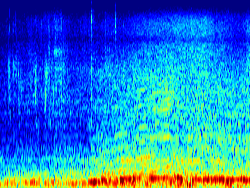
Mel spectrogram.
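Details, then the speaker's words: Chevrolet Cruze on a road test after its bad-turbo complaint: the engine pulls hard and cleanly as revs climb, a smooth rising note with no whistle, flutter or hesitation, a big improvement; the turbo is boosting normally. "I haven't even made it around the block once and I can already feel a very big improvement [Music] that turbo is working overtime"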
